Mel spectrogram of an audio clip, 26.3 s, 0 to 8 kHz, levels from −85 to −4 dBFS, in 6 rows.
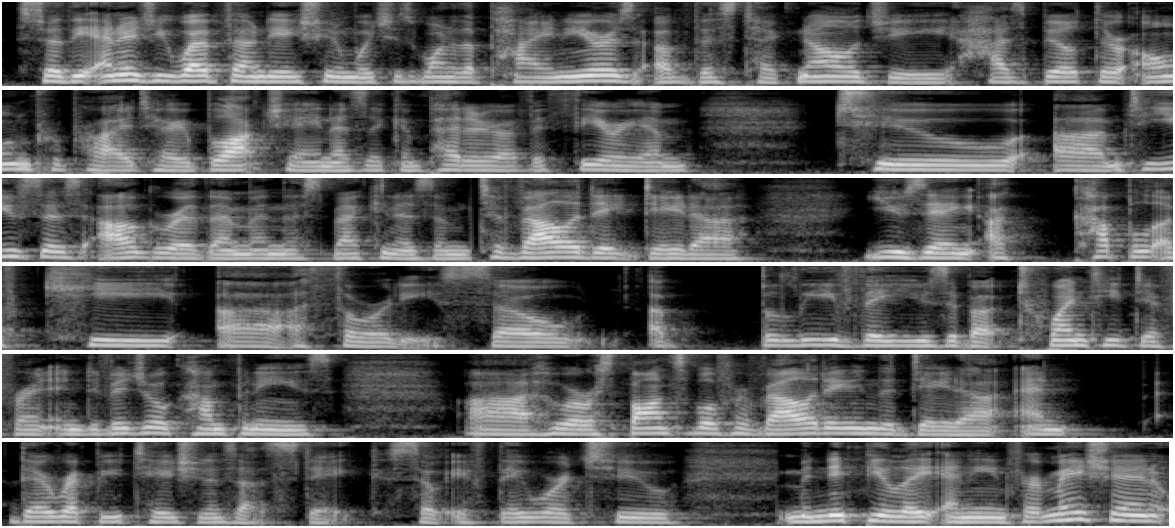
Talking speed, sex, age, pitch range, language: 175 wpm, female, 30-49, 150-180 Hz, English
